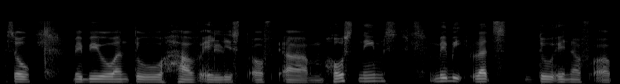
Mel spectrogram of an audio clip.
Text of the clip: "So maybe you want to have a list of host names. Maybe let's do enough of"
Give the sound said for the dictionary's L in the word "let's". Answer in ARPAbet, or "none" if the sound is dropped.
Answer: L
